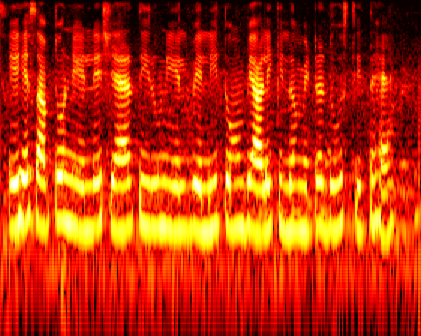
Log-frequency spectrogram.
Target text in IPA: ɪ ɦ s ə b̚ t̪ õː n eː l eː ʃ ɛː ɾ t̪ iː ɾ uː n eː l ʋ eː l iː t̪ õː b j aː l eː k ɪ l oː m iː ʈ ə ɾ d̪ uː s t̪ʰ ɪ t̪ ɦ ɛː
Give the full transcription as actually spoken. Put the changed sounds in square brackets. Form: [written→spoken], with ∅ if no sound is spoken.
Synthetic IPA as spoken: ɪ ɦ s ə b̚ t̪ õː n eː l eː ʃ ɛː ɾ t̪ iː ɾ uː n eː l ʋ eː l iː t̪ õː b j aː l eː k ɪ l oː m iː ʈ ə ɾ d̪ uː s t̪ʰ ɪ t̪ ɦ ɛː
